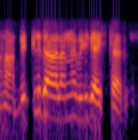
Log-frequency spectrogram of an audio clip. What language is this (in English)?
Telugu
